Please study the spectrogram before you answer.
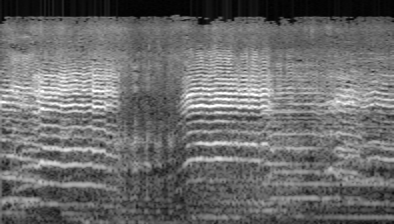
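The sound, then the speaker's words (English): Lambs and ewes bleat as they are moved to a larger pen to join a bigger flock. Several long, loud, overlapping bleats follow one another with brief dips between them. “This morning, some of the lambs and mothers are being moved to a larger pen so they can learn to get along in a larger flock. It makes for some noisy reunions.”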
